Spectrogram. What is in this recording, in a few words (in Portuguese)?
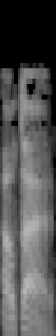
"altar", European Portuguese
